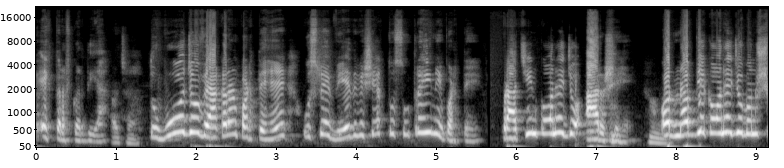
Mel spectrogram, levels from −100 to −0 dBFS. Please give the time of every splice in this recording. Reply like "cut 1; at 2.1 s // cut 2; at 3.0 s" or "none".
cut 1; at 5.6 s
